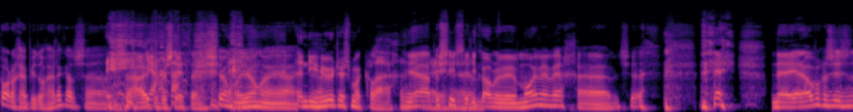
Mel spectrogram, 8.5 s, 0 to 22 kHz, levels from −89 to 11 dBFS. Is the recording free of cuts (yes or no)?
yes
